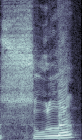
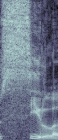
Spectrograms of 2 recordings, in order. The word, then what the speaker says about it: Sulla: E do lado direito a gente tem Lúcio Cornélio Sulla, ou alguns também pronunciam o nome como Lúcio Cornélio Sila, Sulla ou Sila, tá? As duas expressões são aceitas, tá? A mais tradicional é Sila, durante muitos anos se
